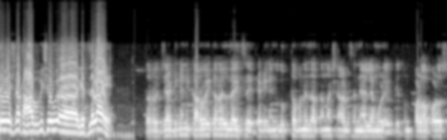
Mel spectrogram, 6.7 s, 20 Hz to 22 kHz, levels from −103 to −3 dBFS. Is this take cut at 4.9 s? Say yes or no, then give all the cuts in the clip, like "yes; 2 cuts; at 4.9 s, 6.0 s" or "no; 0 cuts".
no; 1 cut; at 1.8 s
